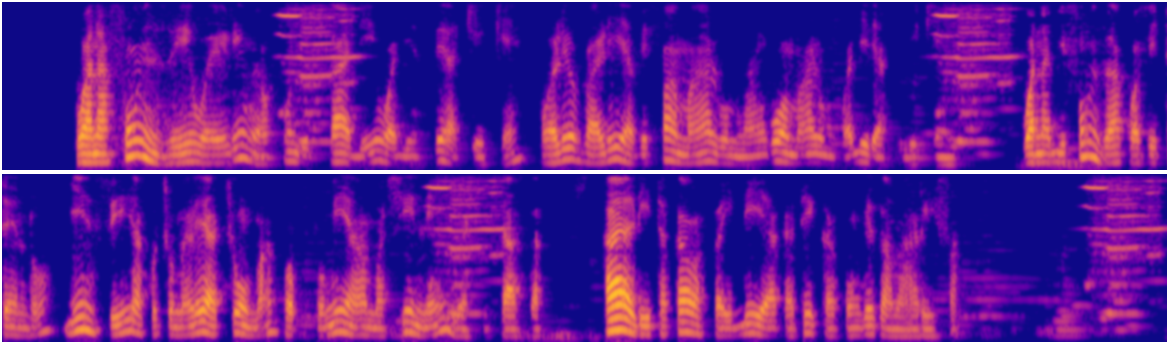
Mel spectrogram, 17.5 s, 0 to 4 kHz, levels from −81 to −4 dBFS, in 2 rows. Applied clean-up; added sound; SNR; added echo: classical method log-MMSE.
